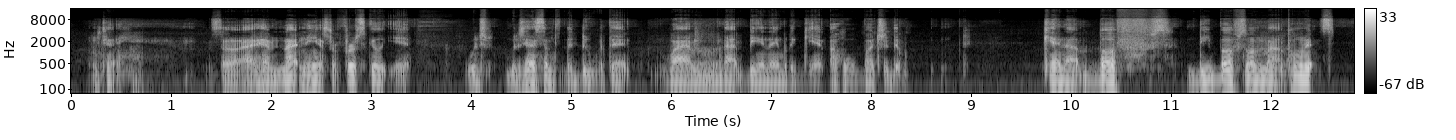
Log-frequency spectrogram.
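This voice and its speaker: With a very deep, low pitch, a man speaks quietly at a moderate pace with fairly even intonation and long, frequent pauses, in a dry, close sound with no echo. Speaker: gaming video creator. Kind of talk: game commentary. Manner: quiet, low voice.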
